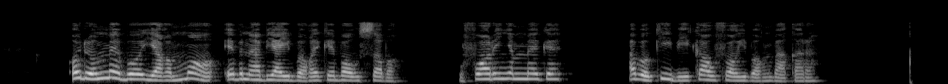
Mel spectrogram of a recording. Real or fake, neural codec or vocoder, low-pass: real; none; 7.2 kHz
